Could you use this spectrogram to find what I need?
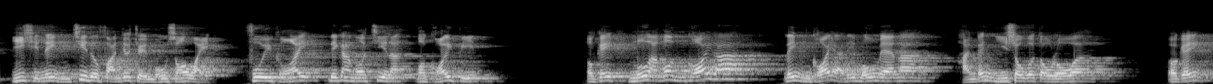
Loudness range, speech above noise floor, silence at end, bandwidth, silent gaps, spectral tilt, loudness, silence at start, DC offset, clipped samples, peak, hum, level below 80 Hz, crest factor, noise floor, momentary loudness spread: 3 LU; 71 dB; 0 s; 7 kHz; none; -6 dB/octave; -14 LUFS; 0.1 s; under 0.1%; under 0.1%; 0 dBFS; none; -60 dBFS; 14 dB; -84 dBFS; 10 LU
